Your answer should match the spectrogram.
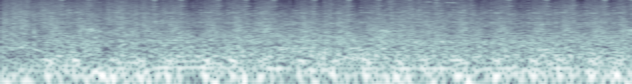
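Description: Dense, continuous gunfire in a video game, including pistol shots, forms a loud, unbroken clatter of rapid shots that runs for the whole stretch with no talk.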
